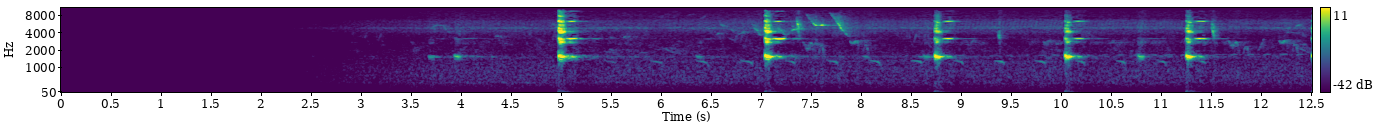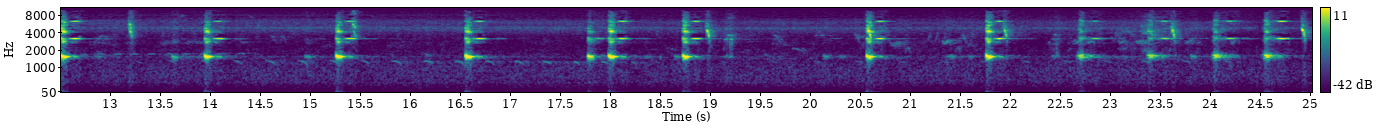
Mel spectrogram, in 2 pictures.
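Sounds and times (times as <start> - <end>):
bellbird ringing calls: 5.0 - 5.4, 10.0 - 10.4, 11.3 - 11.7, 12.5 - 12.9, 15.3 - 15.6, 16.6 - 17.0, 20.6 - 21.0, 22.7 - 25.0.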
